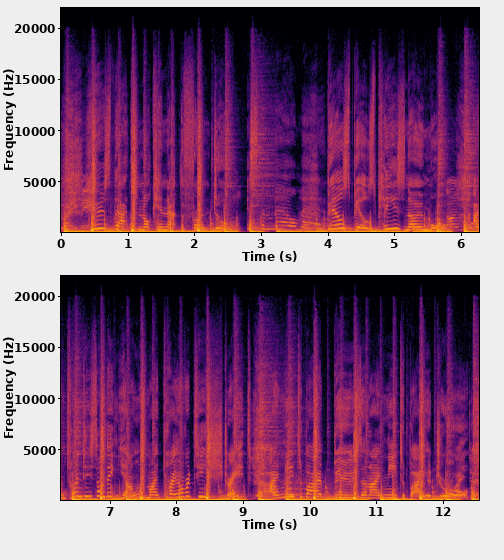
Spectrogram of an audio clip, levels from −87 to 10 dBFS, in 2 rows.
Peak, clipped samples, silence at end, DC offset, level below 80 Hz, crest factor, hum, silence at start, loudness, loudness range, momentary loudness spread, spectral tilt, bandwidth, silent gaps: 0 dBFS; 0.4%; 0 s; under 0.1%; -16 dBFS; 10 dB; none; 0 s; -12 LUFS; 2 LU; 3 LU; -5.5 dB/octave; 17.5 kHz; none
